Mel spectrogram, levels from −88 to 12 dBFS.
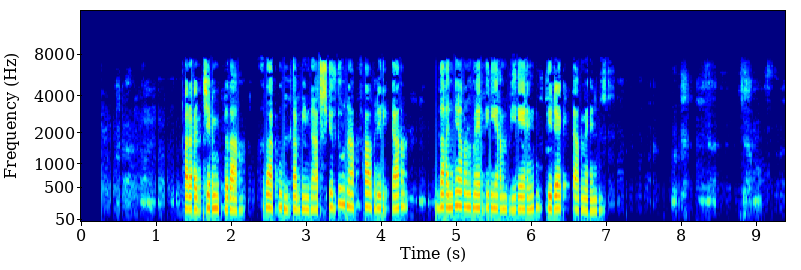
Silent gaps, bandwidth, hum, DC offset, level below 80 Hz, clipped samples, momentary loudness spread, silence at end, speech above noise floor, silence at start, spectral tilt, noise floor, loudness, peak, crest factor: none; 7.8 kHz; none; under 0.1%; -52 dBFS; under 0.1%; 7 LU; 0.5 s; 49 dB; 0.8 s; -4.5 dB/octave; -68 dBFS; -20 LUFS; -2 dBFS; 20 dB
